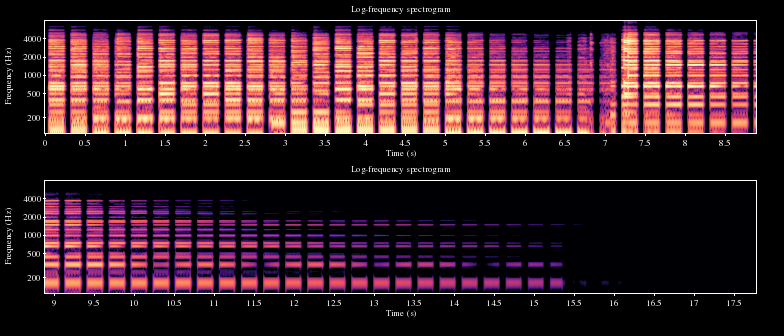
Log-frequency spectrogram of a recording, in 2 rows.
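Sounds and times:
Telecaster clean electric guitar with tremolo: 0:00.0 - 0:13.7.

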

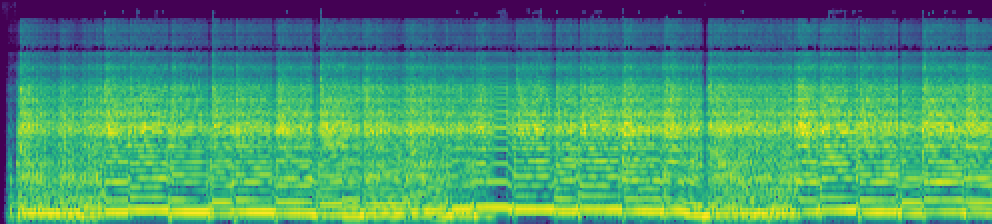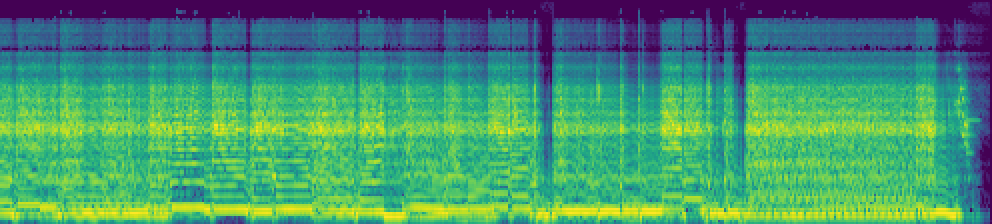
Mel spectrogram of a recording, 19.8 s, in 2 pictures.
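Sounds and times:
overdriven guitar on neck pickup: 0:00.0 - 0:19.8.

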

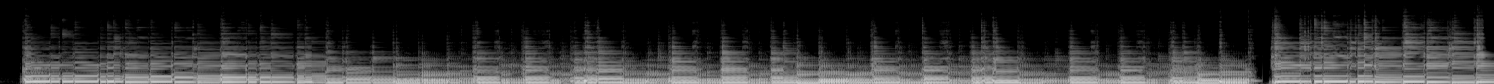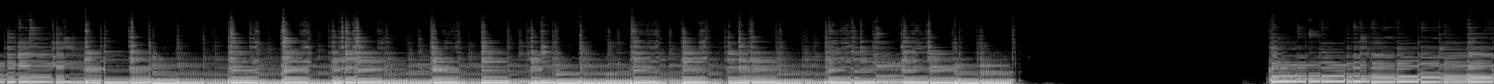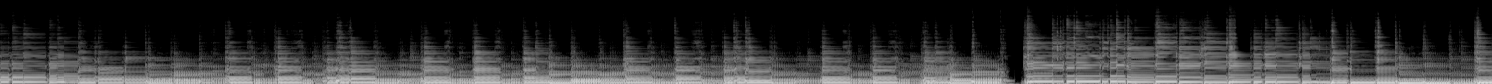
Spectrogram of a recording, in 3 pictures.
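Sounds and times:
Rickenbacker bass guitar through Avalon DI preamp: 0:00.0 - 0:25.2, 0:27.6 - 0:44.7.

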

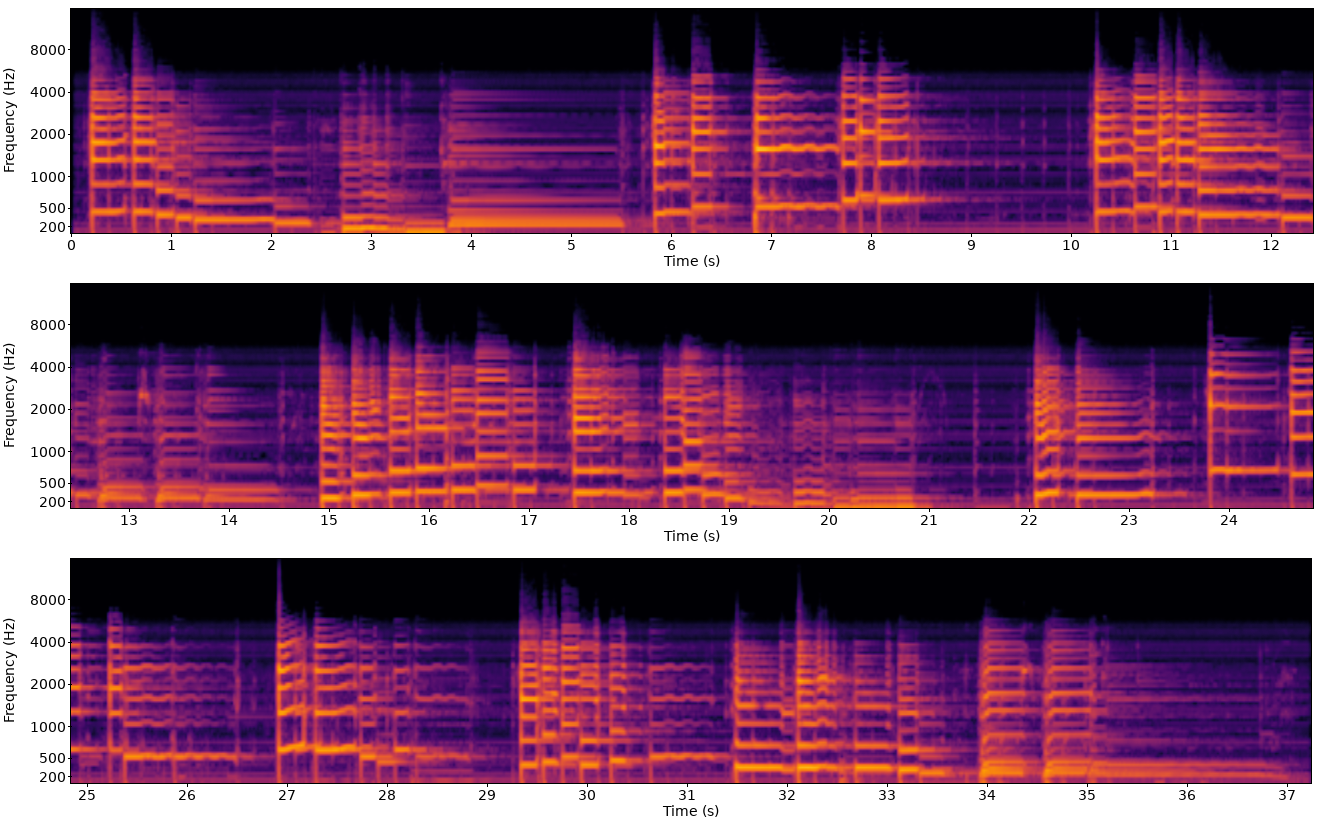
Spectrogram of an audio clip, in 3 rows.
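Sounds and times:
Epiphone Les Paul Custom electric guitar with clean tone: 0:00.0 - 0:37.2.

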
